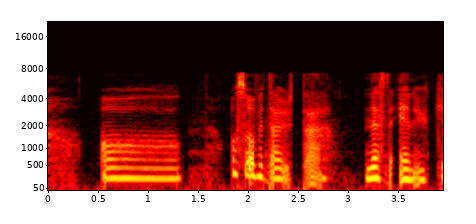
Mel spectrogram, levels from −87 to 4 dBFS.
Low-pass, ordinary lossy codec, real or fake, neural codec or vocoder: 7.2 kHz; none; real; none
